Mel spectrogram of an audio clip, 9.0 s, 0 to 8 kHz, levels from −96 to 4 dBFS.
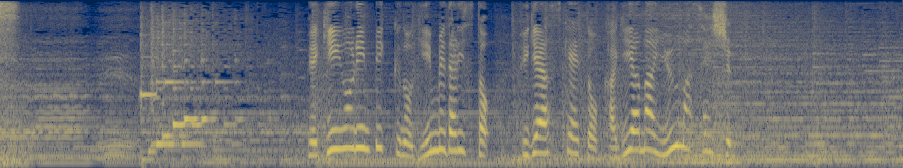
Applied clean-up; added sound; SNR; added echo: none; none; none; none.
